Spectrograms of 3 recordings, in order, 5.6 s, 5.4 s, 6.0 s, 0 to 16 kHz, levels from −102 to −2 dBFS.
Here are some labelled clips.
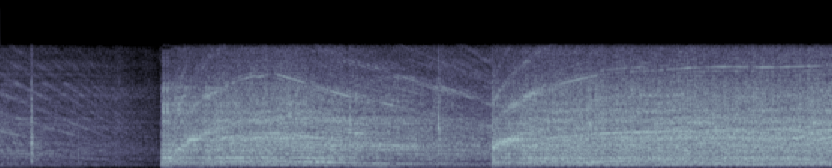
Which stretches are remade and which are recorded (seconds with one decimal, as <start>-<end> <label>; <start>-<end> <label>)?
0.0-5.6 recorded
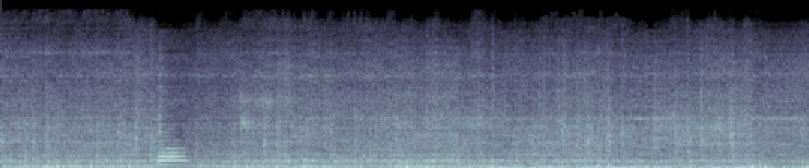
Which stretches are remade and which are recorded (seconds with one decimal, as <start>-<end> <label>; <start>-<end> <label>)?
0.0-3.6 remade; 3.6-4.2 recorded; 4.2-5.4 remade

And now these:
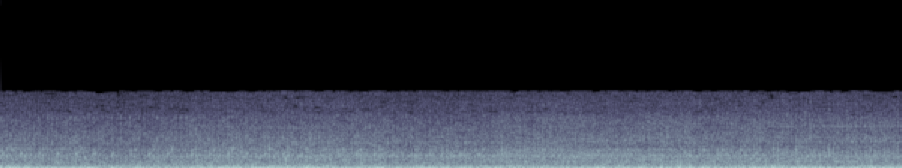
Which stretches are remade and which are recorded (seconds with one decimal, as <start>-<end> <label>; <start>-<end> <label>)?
0.0-3.3 recorded; 3.3-4.6 remade; 4.6-6.0 recorded

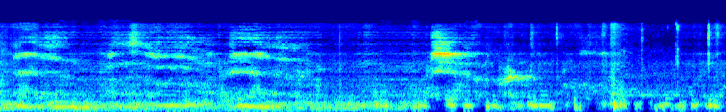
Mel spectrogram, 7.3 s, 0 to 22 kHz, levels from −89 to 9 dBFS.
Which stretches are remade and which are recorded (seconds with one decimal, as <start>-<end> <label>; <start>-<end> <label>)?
0.0-6.2 remade; 6.2-6.8 recorded; 6.8-7.3 remade

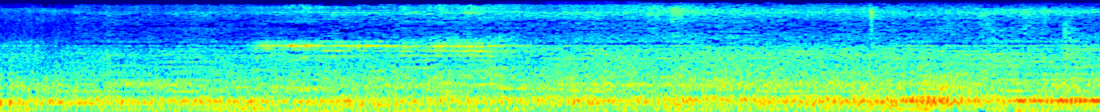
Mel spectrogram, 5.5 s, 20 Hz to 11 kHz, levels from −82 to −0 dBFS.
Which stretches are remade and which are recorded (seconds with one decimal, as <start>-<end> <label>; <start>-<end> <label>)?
0.0-1.6 remade; 1.6-2.0 recorded; 2.0-3.5 remade; 3.5-4.5 recorded; 4.5-5.5 remade

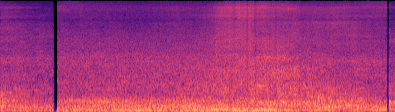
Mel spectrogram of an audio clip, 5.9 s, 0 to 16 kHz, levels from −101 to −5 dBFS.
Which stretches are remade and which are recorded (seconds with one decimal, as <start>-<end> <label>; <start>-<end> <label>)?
0.0-0.6 remade; 0.6-3.2 recorded; 3.2-4.2 remade; 4.2-5.0 recorded; 5.0-5.9 remade

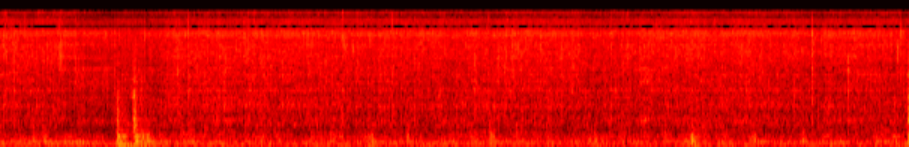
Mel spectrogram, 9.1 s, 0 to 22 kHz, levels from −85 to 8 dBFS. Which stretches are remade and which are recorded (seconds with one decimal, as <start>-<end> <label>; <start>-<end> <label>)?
0.0-0.6 recorded; 0.6-1.5 remade; 1.5-9.1 recorded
